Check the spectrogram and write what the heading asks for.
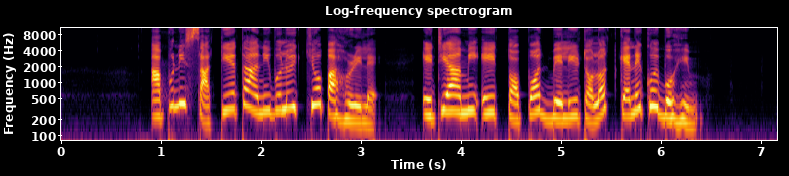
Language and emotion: Assamese, angry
